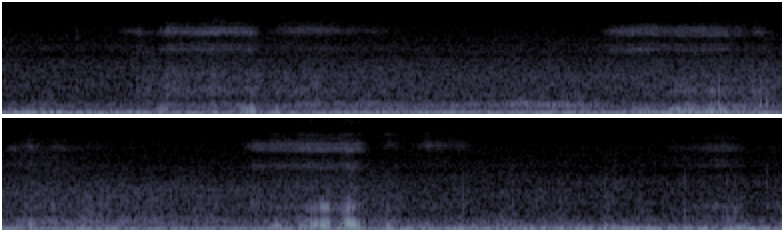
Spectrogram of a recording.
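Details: Corgi asleep, soft repeated whistling snores over a steady low hum; snoring.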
